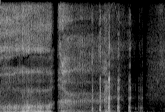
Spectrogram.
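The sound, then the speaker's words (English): A loud, heavy, rasping breath, like a masked villain breathing, followed by a brief pause and a series of short, choppy vocal bursts. “Can you stop breathing so loud? Lord Vader's getting angry over here”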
